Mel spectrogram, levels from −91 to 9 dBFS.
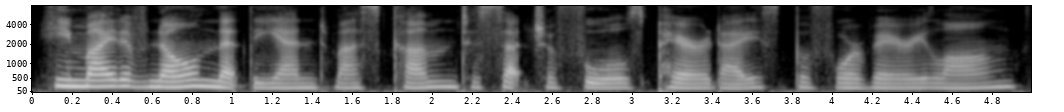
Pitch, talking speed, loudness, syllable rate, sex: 175 Hz, 205 wpm, -19 LUFS, 4.7 syllables/s, female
